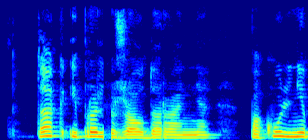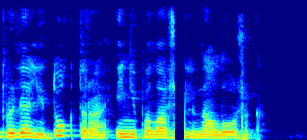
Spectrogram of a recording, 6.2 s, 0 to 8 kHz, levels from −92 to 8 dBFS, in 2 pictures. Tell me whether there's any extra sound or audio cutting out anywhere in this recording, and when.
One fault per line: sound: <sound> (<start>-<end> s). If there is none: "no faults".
sound: dropout (1.0-1.1 s)
sound: dropout (4.8-4.9 s)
